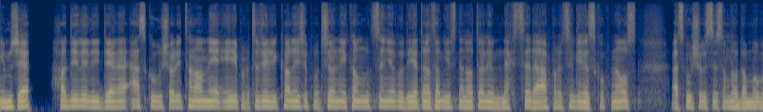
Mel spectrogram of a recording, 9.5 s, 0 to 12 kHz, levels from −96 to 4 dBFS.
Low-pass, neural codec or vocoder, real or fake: 10.8 kHz; codec, 16 kHz in and 24 kHz out, 0.4 kbps, LongCat-Audio-Codec, two codebook decoder; fake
